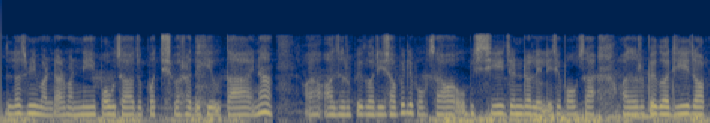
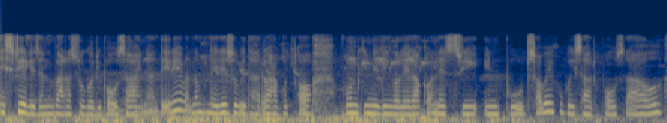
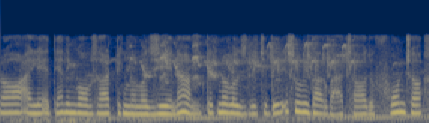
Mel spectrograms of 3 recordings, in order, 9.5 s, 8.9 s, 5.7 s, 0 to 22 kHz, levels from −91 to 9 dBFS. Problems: none marked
